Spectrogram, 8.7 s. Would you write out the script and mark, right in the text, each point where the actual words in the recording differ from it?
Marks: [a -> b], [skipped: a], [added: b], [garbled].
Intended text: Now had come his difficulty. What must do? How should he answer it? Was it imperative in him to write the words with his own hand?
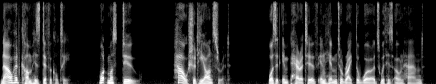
Now had come his difficulty. What must do? How should he answer it? Was it imperative in him to write the words with his own hand?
